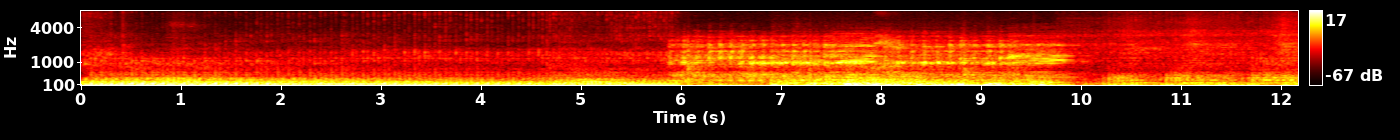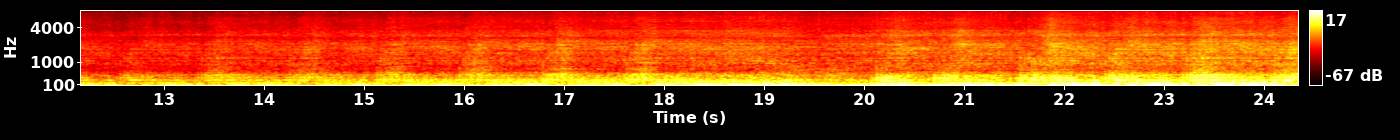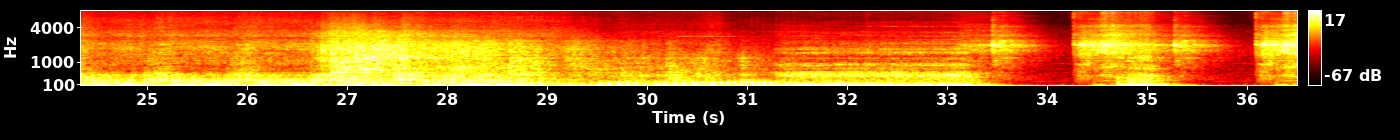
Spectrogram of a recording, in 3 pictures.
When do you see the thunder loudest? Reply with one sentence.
The loudest moment of the thunder is at 27 seconds.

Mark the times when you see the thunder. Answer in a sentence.
You can hear the thunder from 6.8 to 9.7 s, from 18.8 to 20.8 s and from 26.6 to 31.2 s.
